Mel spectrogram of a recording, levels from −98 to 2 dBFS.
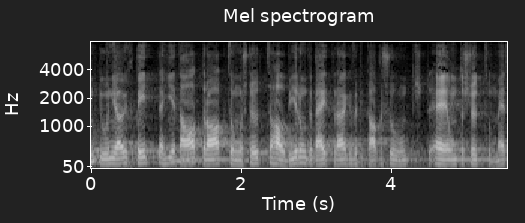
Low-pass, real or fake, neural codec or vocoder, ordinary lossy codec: none; real; none; none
